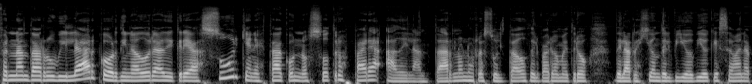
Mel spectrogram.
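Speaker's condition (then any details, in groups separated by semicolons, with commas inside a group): No condition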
